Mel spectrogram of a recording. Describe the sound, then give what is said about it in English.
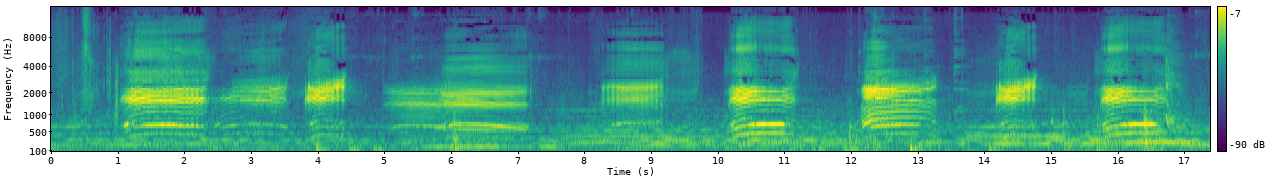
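Sheep in fields at night bleat again and again, about nine loud, wavering calls, some overlapping as if several animals answer one another, with a low steady rumble underneath and no talking. “There were shepherds in the fields outside Bethlehem watching their sheep all night.”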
